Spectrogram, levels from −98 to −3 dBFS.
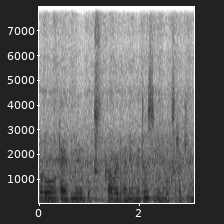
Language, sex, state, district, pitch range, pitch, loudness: Hindi, male, Uttar Pradesh, Jalaun, 105-115 Hz, 105 Hz, -19 LUFS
